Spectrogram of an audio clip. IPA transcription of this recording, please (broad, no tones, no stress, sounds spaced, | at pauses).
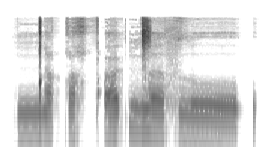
ŋ͡ǃ e q ɵ χ qʼ ʉ ʔ ŋ͡ǀ ɐː f l oː ʔ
